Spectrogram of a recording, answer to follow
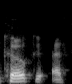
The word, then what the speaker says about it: Koch: a punter before so I I've got Sam Koch that's how you pronounce his name for the Ravens upon her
